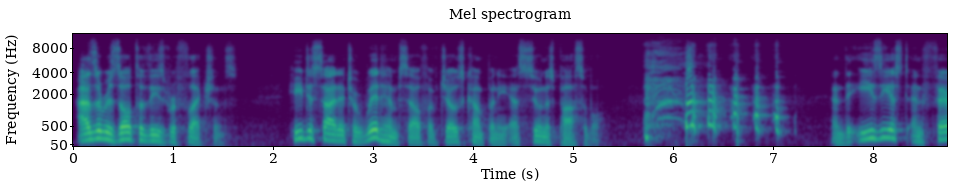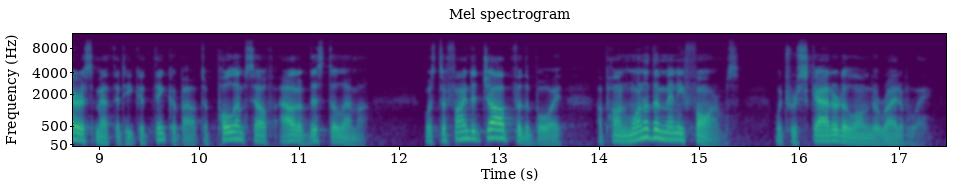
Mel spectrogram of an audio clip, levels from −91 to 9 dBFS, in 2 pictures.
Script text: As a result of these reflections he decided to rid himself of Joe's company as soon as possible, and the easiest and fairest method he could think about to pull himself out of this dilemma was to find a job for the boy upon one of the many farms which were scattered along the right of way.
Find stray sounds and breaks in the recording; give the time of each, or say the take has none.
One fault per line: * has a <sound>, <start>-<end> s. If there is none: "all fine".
* has a laugh, 5.7-7.2 s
